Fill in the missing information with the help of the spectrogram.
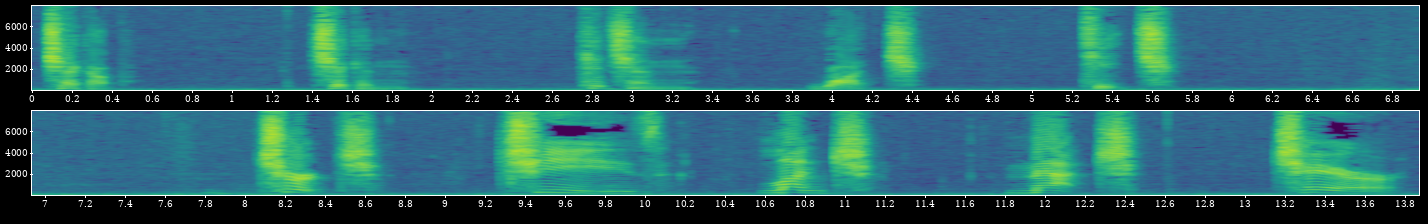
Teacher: let's put it together into one sound a crisp staccato treatment feel a sharp crisp percussive sensation between the tip of the tongue and the gum Ridge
